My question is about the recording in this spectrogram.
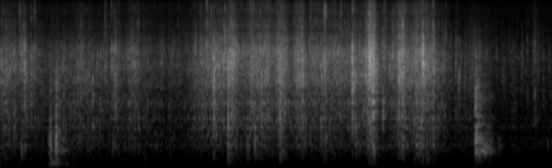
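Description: Bubble wrap and plastic packaging being pulled apart by hand, crinkling with irregular crackles.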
